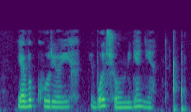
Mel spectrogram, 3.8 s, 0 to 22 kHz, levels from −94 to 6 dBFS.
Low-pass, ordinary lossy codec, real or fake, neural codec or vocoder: 7.2 kHz; MP3, 48 kbps; real; none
